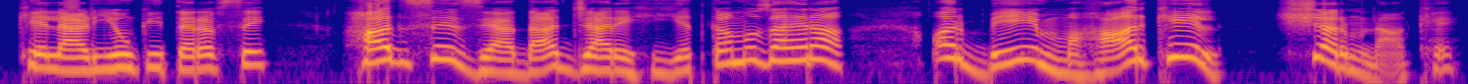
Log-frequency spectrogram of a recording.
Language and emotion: Urdu, disgusted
